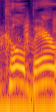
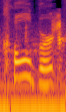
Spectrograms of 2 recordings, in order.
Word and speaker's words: Colbert: Okay, so Steven Colbear of the Co Bear Report changed the pronunciation of his name from Colbert to Co Bear and that's how he became rich and famous.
